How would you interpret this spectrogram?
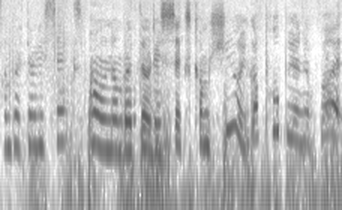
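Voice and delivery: very high cooing, rising. Real, not acted. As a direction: call the little animal over sweetly. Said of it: "Don't mind my baby talk".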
